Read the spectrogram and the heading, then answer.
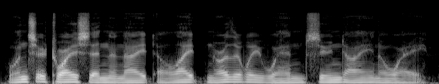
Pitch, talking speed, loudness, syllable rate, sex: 100 Hz, 180 wpm, -17 LUFS, 4.4 syllables/s, male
